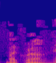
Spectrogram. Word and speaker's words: Macron: Macron.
